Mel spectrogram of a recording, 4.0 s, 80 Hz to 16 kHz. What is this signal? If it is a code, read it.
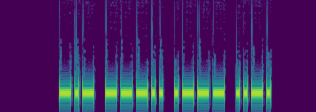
Morse code, heard as a keyed tone, about 33 wpm, 700 Hz. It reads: K8JF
